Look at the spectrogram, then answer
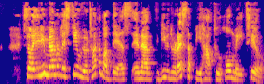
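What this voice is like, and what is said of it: Noticeable foreign accent. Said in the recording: “sometimes you talk funny ... I have an accent here. I talk funny ... And you got an accent?”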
